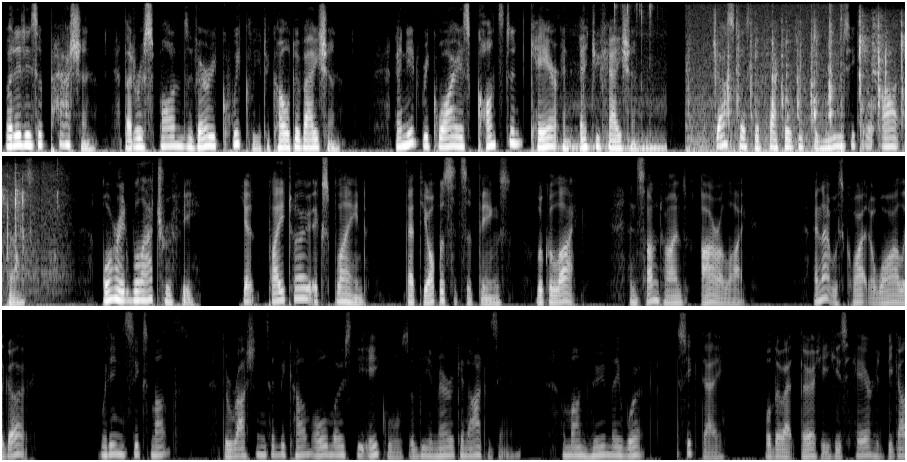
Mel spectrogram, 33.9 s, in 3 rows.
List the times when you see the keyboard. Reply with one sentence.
The keyboard can be heard from 6.8 to 12.1 s.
